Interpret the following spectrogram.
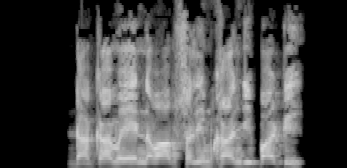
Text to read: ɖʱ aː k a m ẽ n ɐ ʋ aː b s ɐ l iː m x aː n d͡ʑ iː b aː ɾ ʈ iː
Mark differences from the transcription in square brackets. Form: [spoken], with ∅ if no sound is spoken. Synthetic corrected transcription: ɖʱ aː k a m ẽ n ɐ ʋ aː b s ɐ l iː m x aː n d͡ʑ iː [p] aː ɾ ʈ iː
